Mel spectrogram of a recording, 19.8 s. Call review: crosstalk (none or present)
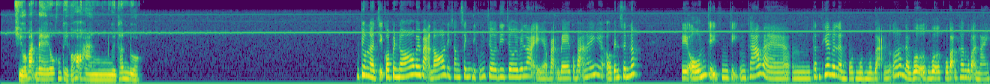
none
